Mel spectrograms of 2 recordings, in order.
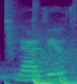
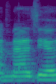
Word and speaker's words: Mazzeo: Mazzeo's good. Yeah, Mazzeo is probably the most American way. And then in Italian, it's Mazzeo.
